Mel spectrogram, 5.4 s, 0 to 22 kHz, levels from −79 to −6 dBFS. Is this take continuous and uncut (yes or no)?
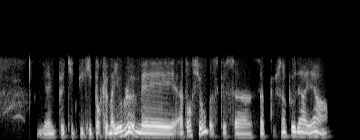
no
